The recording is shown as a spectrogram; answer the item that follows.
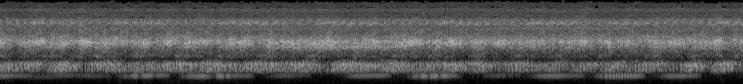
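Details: Night-time frog chorus: a steady string of brief low tonal hoots, sometimes overlapping from two callers, set against a thick background wash of trills and buzzes.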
